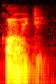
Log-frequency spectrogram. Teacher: ইংরেজি শব্দে অ সব সময় বিবৃত হয়।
